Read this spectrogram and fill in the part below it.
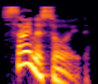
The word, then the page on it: sinusoid: British English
